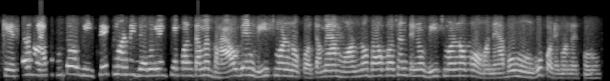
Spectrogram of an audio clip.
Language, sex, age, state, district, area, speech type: Gujarati, female, 45-60, Gujarat, Surat, urban, conversation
